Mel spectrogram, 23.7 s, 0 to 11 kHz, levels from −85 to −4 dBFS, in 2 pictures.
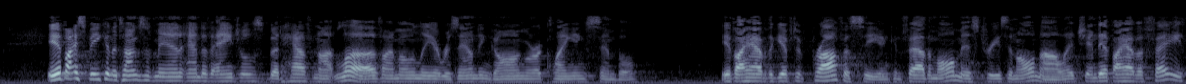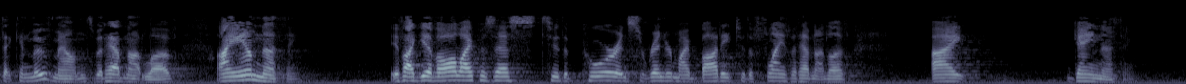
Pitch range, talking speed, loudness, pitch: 110-140 Hz, 200 wpm, -39 LUFS, 120 Hz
